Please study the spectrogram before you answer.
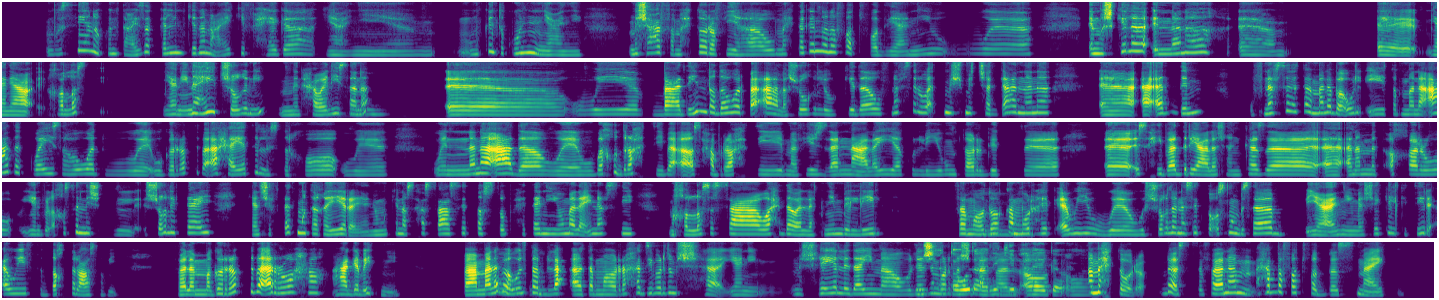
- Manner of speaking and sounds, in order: in English: "target"; in English: "شيفتات"
- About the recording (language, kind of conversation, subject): Arabic, advice, إزاي أقرر أغيّر مجالي ولا أكمل في شغلي الحالي عشان الاستقرار؟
